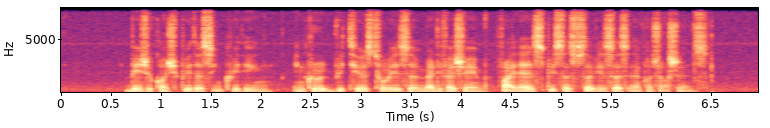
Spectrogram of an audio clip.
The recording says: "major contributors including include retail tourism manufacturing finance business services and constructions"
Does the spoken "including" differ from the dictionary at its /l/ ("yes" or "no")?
yes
